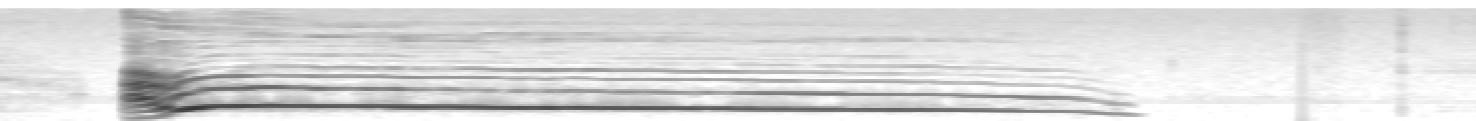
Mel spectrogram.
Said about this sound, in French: lance un grand aboiement plaintif, signe que lui aussi a de la peine de perdre ses fidèles amis.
